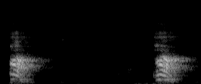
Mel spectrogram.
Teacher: complete close and sudden release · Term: complete closure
